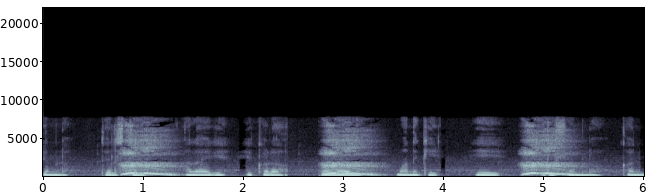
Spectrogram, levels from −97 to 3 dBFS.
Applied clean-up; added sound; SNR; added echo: none; Breathing; 3 dB; none.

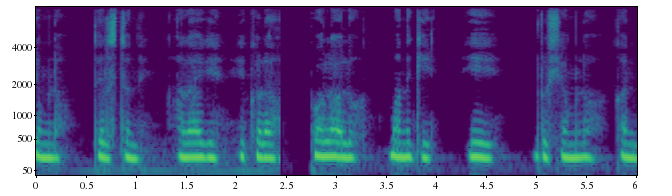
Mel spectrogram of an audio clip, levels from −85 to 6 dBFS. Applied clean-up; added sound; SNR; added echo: none; none; none; none.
